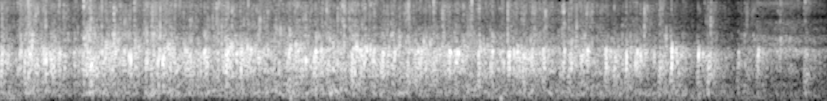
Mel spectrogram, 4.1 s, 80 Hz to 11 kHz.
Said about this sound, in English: 24 terabytes of memory. Can I get an applause? That's pretty awesome.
